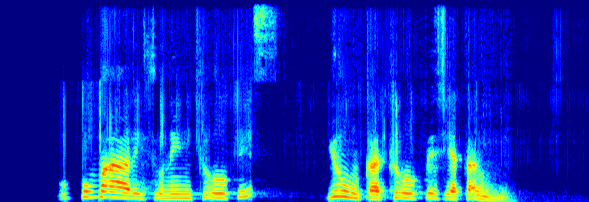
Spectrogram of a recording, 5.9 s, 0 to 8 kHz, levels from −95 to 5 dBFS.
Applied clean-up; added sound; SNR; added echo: neural mask model DeepFilterNet 3.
